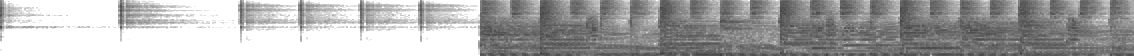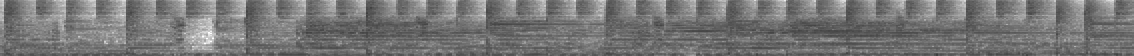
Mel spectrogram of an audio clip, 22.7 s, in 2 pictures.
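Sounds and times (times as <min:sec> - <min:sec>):
backing track at 100 bpm: 0:04.8 - 0:22.6.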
